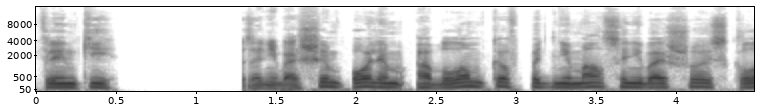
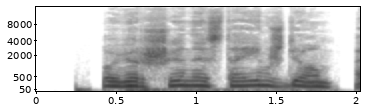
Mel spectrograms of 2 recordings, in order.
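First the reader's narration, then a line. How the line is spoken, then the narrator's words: Wheezy rasp. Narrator (Russian): опять просипел Фари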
